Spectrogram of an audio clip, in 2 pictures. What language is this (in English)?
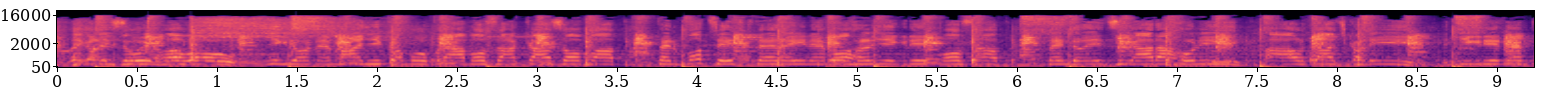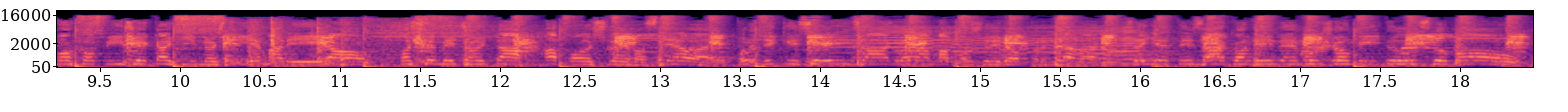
Czech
